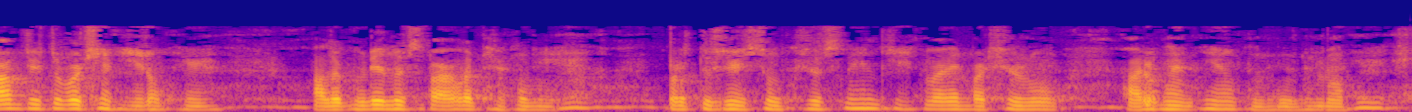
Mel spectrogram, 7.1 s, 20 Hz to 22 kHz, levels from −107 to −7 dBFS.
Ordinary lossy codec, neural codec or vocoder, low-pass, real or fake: MP3, 32 kbps; autoencoder, 22.05 kHz, a latent of 192 numbers a frame, VITS, trained on one speaker; 9.9 kHz; fake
